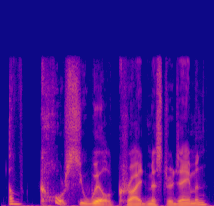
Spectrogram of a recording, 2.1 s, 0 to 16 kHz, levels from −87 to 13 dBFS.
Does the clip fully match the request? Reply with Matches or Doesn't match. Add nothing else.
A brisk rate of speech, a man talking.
Doesn't match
